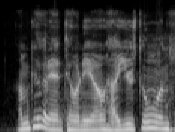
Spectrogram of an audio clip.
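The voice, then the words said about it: Put-on Brooklyn accent. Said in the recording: “trying to be Brooklyn. I can't stop my Brooklyn accent.”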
